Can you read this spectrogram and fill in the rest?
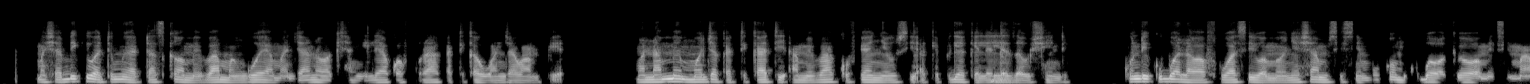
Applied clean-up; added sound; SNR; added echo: neural mask model Resemble Enhance denoiser.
